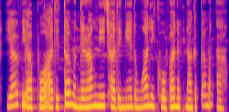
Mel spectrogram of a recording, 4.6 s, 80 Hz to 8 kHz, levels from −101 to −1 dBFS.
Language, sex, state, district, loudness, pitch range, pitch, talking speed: Garo, female, Meghalaya, South Garo Hills, -16 LUFS, 225-255 Hz, 235 Hz, 115 wpm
